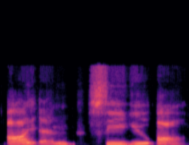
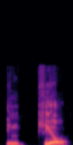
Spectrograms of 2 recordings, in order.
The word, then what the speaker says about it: incur: And the word is I N C U R. Sometimes people mispronounce this word as incure.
